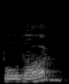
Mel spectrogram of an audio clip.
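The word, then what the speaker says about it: Boldog: on my plant it's called bulldog it's spelled b-o-l-d-o-g the bulldog variety is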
